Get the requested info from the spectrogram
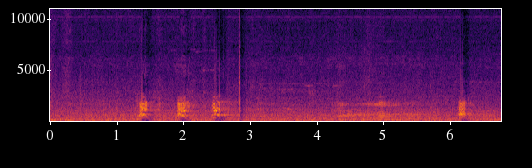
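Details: Dogs Rocco and Molly, an Airedale Terrier and a Labrador, barking outdoors: three sharp barks about half a second apart, then a pause and one more bark, over steady background rumble.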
